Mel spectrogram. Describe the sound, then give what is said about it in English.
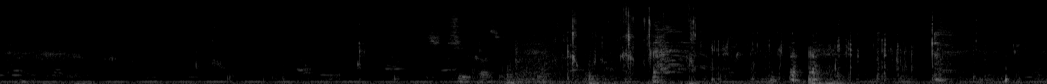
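A 100 Grand candy bar is unwrapped and bitten right beside the microphone. Many crinkling and crunching clicks grow denser and louder toward the end, with quiet talk alongside. “I realize for sake of listener immersion, I should be like opening it like right here. Absolutely. Next to the microphone. Okay. We're getting into some ASMR stuff or whatever. Oh, gosh. All right. I've got the 100 grand, and here goes.”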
